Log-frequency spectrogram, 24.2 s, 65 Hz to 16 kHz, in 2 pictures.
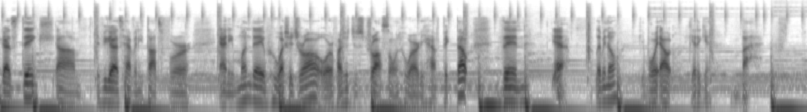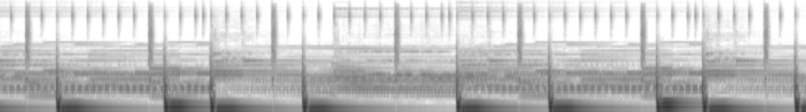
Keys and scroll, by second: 19.5 scroll, 21.0-24.2 typing.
